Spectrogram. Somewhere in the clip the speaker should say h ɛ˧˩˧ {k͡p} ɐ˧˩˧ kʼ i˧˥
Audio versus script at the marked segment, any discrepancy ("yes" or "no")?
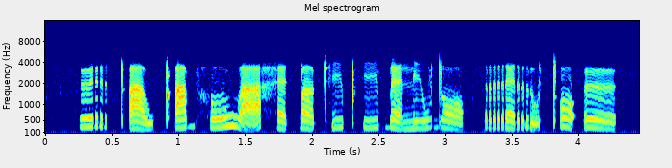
no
